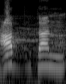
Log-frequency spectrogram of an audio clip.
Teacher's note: বার উপরে সাকিন এসেছে, হরফে কলকলা 5টি অক্ষরের মধ্যে একটি অক্ষর বা, তাই বাকে কলকলা করে আগের অক্ষরের সাথে মিলিয়ে পড়তে হয়।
